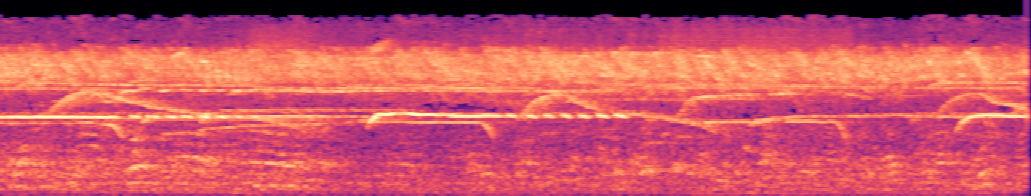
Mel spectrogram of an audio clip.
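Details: White-eye kept as a pet, singing strongly despite lacking half its wing feathers. A rapid, unbroken stream of high chattering twitters runs throughout, with looping whistled slurs repeating about every one to two seconds.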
